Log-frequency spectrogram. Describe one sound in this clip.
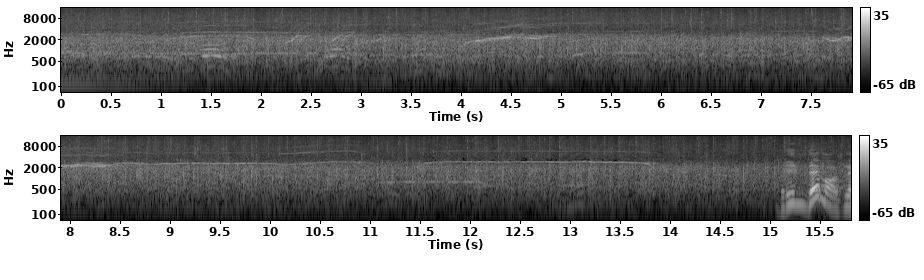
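An orchestra plays along with the singing.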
